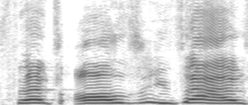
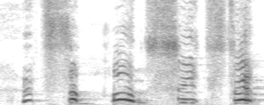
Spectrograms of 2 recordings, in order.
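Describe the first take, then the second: First: Said in the usual way. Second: High giggle through the words; can barely get it out for laughing; real laughter bubbling up. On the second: Real, not acted. Cracking up retelling the mix-up.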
